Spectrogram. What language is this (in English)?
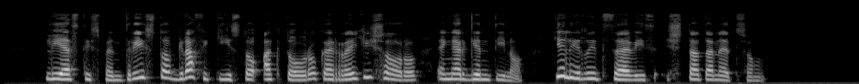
Esperanto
